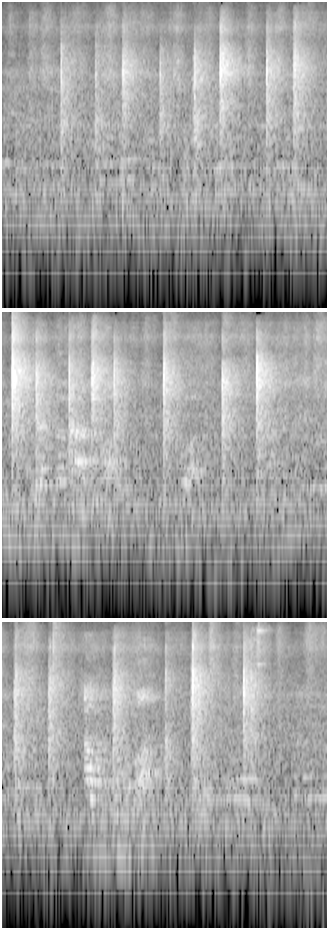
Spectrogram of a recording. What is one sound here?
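Chalk taps and scrapes on a blackboard in quick strokes.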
